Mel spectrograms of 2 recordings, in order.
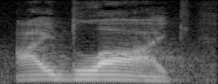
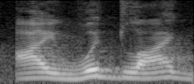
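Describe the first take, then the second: First: I and would are contracted together. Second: I and would are said in full.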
